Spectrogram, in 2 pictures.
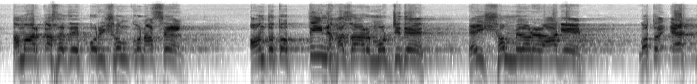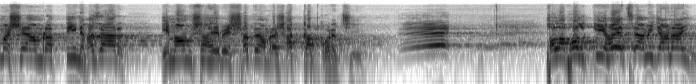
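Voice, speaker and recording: A man's voice: very high voice, bright, forceful tone. A man with a Bangladeshi accent giving an impassioned, emphatic public speech as a religious leader, repeating phrases and posing rhetorical questions. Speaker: religious movement leader addressing a conference. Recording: echoing PA sound with long reverb.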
